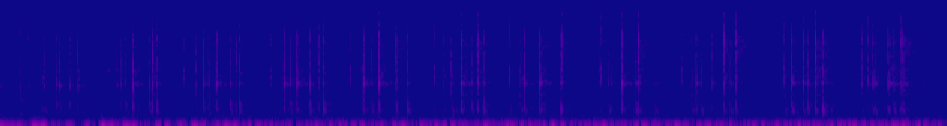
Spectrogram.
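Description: A medium clear plastic shower gel bottle with a white pump top, full of blue liquid, is held in both hands close to the microphone and tapped and scratched with long painted nails. Quick, bright clicking taps and crisp scratches come in rapid clusters over a steady low rumble, each tap dying away almost at once.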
